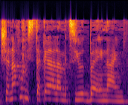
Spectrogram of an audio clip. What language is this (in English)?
Hebrew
